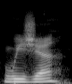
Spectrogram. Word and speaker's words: Ouija: How is it pronounced Ouija board? – Oui, like French. – Yeah. – And then I think we're supposed to be saying ja. – Ouija, the Ouija, Ouija board.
